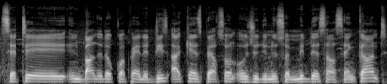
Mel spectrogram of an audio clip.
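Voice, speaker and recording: A man's medium-pitched voice, monotone and flat, in a dry, close sound with no echo. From Senegal, Dakar (Ouakam). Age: 30s. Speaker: cultural project manager. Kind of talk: interview.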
